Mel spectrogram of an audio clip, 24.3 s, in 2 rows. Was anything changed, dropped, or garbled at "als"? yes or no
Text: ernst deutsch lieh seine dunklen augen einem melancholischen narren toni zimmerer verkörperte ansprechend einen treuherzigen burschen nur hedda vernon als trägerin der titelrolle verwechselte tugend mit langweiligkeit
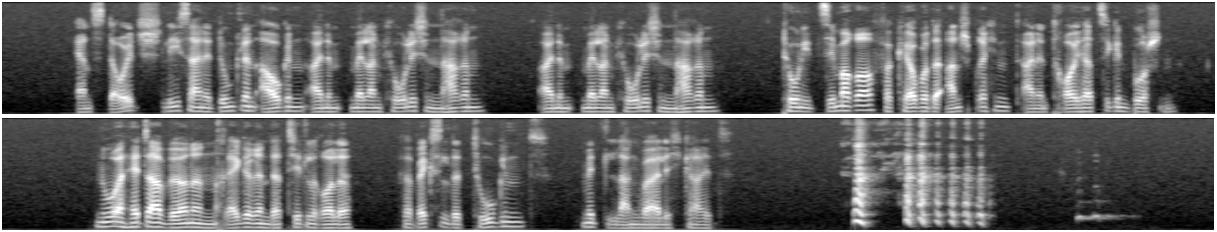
yes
